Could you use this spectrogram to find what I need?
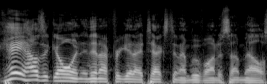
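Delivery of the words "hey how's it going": a lightly voiced cheery hello, louder; breezy greeting. Texting a friend before forgetting, mock cheery. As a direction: toss it off like a friendly text. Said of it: "Like, I like".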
